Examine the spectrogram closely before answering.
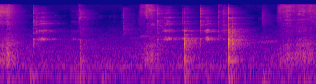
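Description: Noodles being slurped, with wooden chopsticks clinking against a small pan several times.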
